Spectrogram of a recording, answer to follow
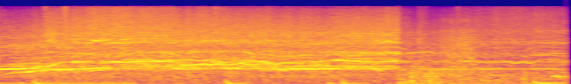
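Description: A group of children cheering and shouting together in held calls. It stops abruptly about three seconds in, leaving quieter scattered voices.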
